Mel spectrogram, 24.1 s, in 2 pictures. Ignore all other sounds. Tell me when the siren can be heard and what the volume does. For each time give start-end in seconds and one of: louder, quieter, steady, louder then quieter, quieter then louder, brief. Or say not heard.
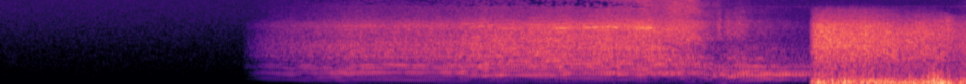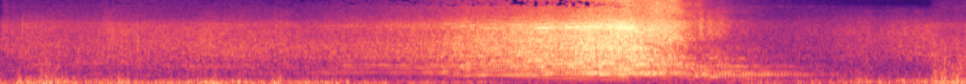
not heard.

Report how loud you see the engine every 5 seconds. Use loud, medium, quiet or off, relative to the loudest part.
quiet, quiet, quiet, loud, loud.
